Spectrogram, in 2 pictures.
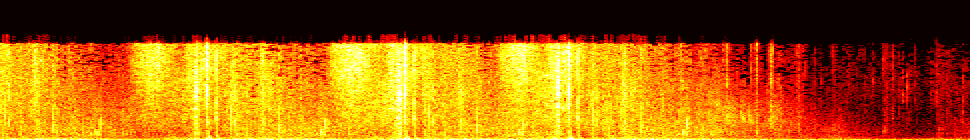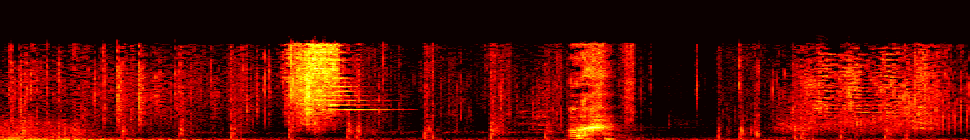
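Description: A Confringo blasting spell exploding in the Hogwarts Legacy video game: a loud, roaring blast with shattering debris that rumbles for several seconds, then fades to quiet footsteps and small knocks.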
